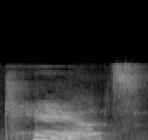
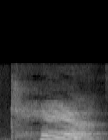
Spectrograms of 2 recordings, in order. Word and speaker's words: can't: But in standard British English, open and long, can't.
